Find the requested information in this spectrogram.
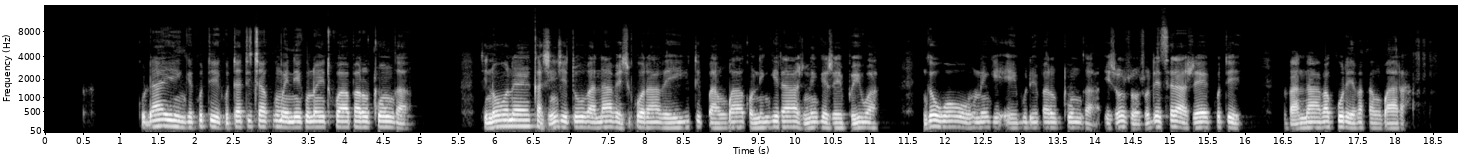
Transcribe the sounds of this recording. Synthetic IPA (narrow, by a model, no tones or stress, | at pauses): kuɗaiŋɡe̞kutikutatit͡ʃakumwe̞nikuno̞itwapaɾuǃuŋɡa | tino̞ːnakaʒind͡ʒituʋanaʋe̞ʐiko̞ɾaʋe̞itiɡ͡baŋɡakuniŋɡiɾaʐine̞ŋɡe̞ʐeibʱiwa | ŋɡe̞uwo̞woune̞ŋɡe̞ʔeiɓuɗe̞paɾuǃuŋɡaiʐo̞ʐo̞ʐo̞ɗe̞t͡se̞ɾaʐe̞kuti | ʋanaʋakuɾe̞ʋakaŋɡwaːɾa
